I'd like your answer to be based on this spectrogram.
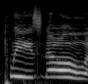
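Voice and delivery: high, loud mock plea; pleading. Third captive begging to be spared, mock pleading.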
